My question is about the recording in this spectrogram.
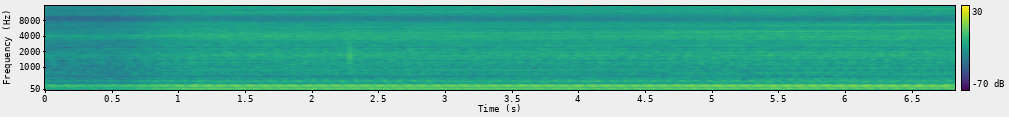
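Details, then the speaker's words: Warmed-up flatbed truck revved: the engine runs rough and lumpy with a misfire starting near 900 rpm, worst around 1000–1100 rpm. It is fine at normal idle and less bad above 2000 rpm. "So I'll rev it, guys, and then you'll start hearing the misfire and seeing the camera move."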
